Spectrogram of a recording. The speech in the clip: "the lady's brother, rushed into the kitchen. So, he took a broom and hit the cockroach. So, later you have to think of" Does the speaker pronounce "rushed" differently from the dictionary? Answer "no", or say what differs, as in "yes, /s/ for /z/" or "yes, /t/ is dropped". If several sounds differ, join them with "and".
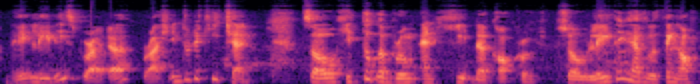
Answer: yes, /t/ is dropped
